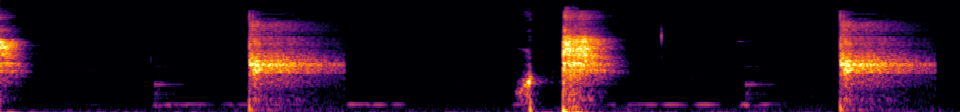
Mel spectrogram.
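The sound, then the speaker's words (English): Soundboard ping pong ball hits: a few sharp, bright clacks with short silent gaps between them, two landing in quick succession like a return shot. “It just sounds like if I press it enough, it'll sound like two people playing ping pong.”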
